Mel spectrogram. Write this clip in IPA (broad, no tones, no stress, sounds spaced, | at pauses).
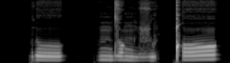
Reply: ɾ o | n d ɔ ŋ ɮ u ǃ ɔ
